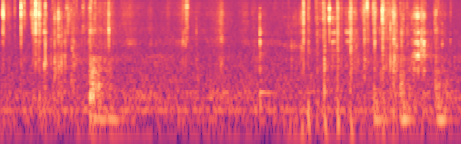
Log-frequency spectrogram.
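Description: A metal utility knife cuts and scrapes brittle flakes off a hand-held, solid, dry white bar soap with a purple rim. Quiet, bright, dry crackling scrapes and snaps come in irregular bursts with very short decay, and a few brief low thuds sit underneath.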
